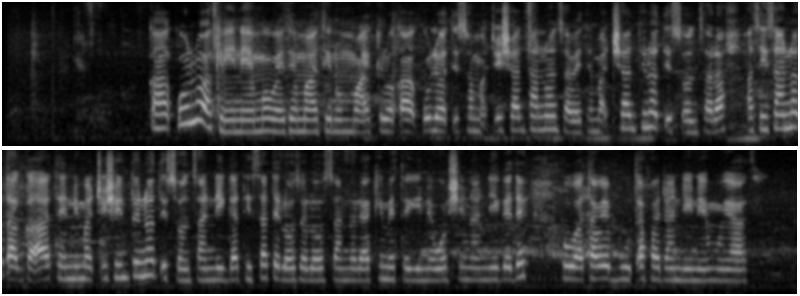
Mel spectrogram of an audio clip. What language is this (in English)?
Sidamo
